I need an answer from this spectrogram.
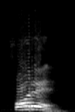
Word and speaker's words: foreign: then foreign, FOREIGN, here G is silent, foreign, foreign, foreign यानी विदेश।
